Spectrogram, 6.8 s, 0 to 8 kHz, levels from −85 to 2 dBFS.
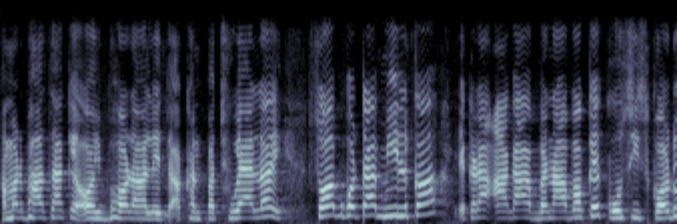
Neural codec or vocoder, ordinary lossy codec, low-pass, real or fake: none; none; 7.2 kHz; real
